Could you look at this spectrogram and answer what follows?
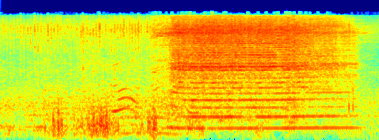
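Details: Bicycle disc brake gives a loud, steady, high-pitched squeal for about two seconds when applied; suspected from uneven pad contact with the rotor causing vibration, or moisture, dust or dirt in the brakes; planned fix is sanding the rotor.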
